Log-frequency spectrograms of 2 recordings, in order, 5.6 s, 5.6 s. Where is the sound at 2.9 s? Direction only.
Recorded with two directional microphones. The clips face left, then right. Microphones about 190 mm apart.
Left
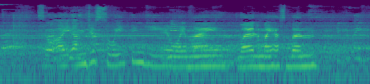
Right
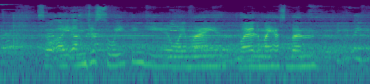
35° left (ahead or behind).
